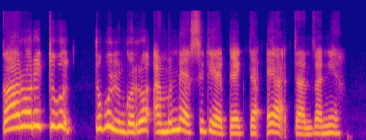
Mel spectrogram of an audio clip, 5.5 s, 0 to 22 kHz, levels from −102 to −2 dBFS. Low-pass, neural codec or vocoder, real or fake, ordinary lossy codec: 14.4 kHz; codec, 32 kHz, 1.9 kbps, SNAC; fake; Opus, 16 kbps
